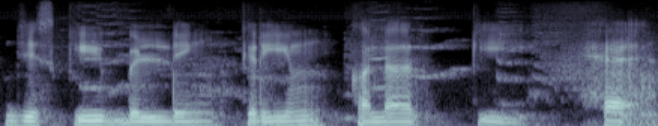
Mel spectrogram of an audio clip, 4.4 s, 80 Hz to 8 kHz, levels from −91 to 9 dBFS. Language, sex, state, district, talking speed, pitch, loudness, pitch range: Hindi, male, Madhya Pradesh, Umaria, 80 wpm, 100 Hz, -19 LUFS, 100-105 Hz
